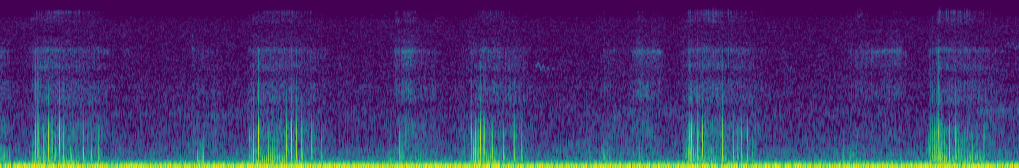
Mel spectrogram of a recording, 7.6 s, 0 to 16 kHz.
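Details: Loud snoring in a 1-year-old girl: repeated short, rattly snoring breaths, about one every one and a half seconds, over a steady low hum.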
